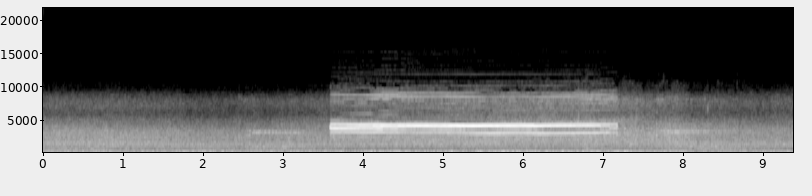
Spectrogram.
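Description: Airflow buffeting the microphone as a paraglider glides, a steady low rush. About three and a half seconds in, a steady high tone joins it for about three and a half seconds, then cuts off.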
